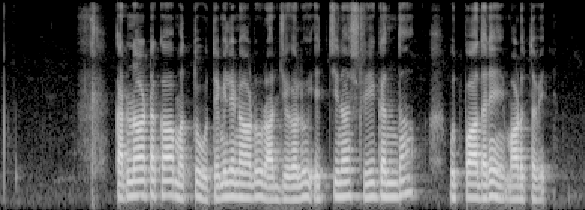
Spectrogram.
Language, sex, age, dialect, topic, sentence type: Kannada, male, 60-100, Mysore Kannada, agriculture, statement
